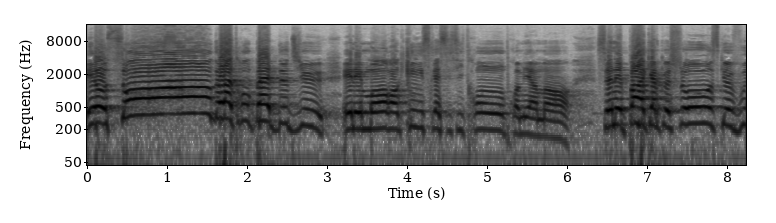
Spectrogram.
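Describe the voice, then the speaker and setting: Using an extremely high pitch with very wide pitch swings, a man speaks at a very slow pace. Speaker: pastor. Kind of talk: sermon. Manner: loud.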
